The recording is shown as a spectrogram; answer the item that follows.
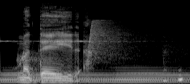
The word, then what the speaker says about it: Madeira: In South America, we would pronounce this plant as Madeira.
